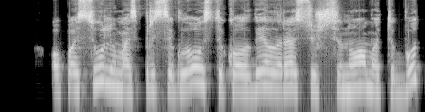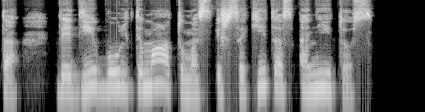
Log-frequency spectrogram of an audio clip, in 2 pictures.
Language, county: Lithuanian, Vilnius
